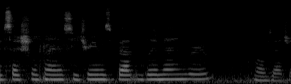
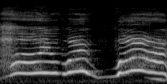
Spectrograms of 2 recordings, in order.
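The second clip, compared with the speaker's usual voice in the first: very high, very loud, very slow, drawn-out wail; 22 dB louder than usual. Retelling a morning when the hair would not work: imitating own past flipping out. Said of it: "You should have seen her flipping out".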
